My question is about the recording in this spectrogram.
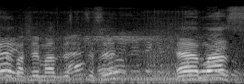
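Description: Men talking in quick, overlapping bursts, with street traffic in the background.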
